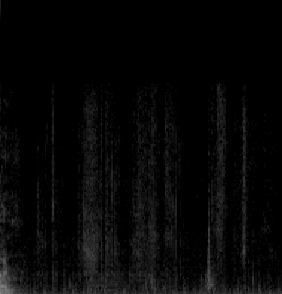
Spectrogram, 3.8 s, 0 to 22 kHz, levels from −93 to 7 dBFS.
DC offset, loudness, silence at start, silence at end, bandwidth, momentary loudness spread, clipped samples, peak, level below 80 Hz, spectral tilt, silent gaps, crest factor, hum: under 0.1%; -62 LUFS; 0 s; 0 s; 16 kHz; 8 LU; under 0.1%; -32 dBFS; -76 dBFS; -4.5 dB/octave; none; 28 dB; none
